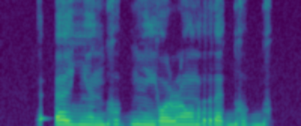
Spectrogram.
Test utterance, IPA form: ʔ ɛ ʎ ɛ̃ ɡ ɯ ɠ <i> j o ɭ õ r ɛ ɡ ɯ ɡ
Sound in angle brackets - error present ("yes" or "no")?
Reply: yes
